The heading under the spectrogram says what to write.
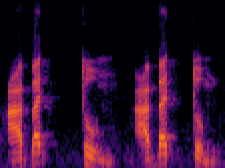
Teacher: Memang kita masukkan, kita tak bunyikan dal itu. Kita masukkan terus pada ta. Ta yang syaddah atau sabtu itu, terus abadtum. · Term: idgham mutajanisain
